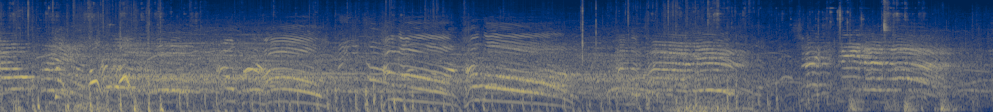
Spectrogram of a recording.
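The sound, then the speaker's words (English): A cowgirl's horse gallops into a sunny rodeo arena and slaloms around barrels, its rapid hoofbeats drumming steadily beneath a voice that talks over most of the sound. “In brilliant sunshine, a cowgirl gallops into an arena. She's clear on two. She slaloms around barrels.”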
